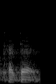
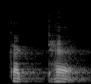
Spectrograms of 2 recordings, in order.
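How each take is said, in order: First: The middle t sound is short and light. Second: The middle t sound is long and stressed. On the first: The speaker calls it wrong. "you don't hear people saying kata" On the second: The speaker calls it right. "It is katta, meaning wood"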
